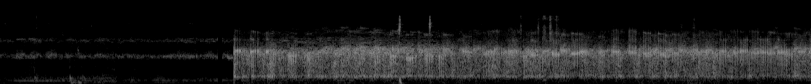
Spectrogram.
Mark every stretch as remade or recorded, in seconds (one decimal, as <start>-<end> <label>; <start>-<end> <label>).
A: 0.0-4.9 recorded; 4.9-6.4 remade; 6.4-8.1 recorded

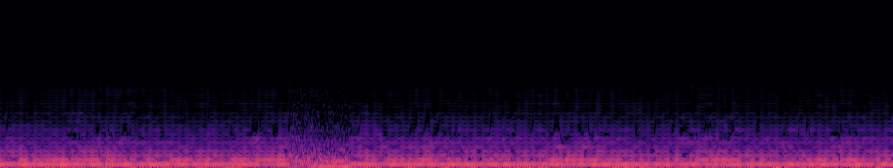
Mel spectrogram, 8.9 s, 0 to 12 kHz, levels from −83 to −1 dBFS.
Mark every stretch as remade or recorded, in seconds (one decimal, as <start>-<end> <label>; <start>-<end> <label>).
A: 0.0-2.9 remade; 2.9-3.5 recorded; 3.5-8.9 remade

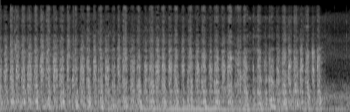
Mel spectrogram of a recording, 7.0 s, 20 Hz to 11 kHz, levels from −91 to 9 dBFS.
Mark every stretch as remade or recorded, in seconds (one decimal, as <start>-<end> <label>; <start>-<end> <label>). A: 0.0-4.7 recorded; 4.7-6.5 remade; 6.5-7.0 recorded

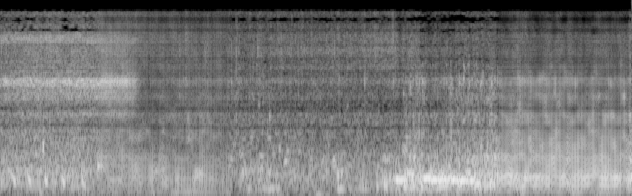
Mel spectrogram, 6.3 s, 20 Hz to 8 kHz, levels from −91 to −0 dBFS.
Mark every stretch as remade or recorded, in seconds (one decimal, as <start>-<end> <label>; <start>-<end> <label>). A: 0.0-1.0 recorded; 1.0-2.3 remade; 2.3-5.0 recorded; 5.0-6.3 remade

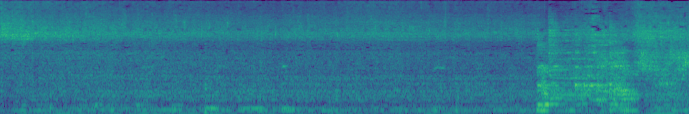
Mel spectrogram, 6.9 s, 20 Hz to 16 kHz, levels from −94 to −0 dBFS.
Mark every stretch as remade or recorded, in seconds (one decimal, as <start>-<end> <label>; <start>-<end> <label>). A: 0.0-6.9 remade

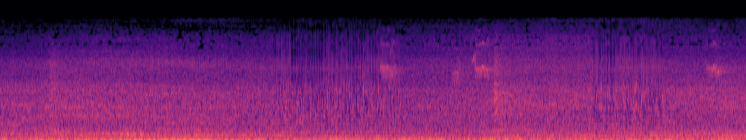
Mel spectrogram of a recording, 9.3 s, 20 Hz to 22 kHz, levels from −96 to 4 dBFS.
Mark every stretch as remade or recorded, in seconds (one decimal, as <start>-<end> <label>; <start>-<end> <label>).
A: 0.0-3.4 recorded; 3.4-5.0 remade; 5.0-7.4 recorded; 7.4-8.3 remade; 8.3-9.3 recorded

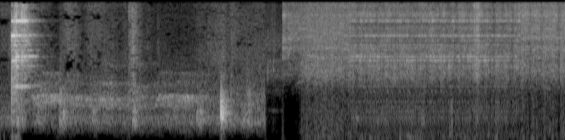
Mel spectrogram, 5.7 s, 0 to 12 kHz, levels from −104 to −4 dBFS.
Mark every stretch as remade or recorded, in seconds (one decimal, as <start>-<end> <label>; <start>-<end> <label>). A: 0.0-3.5 recorded; 3.5-5.2 remade; 5.2-5.7 recorded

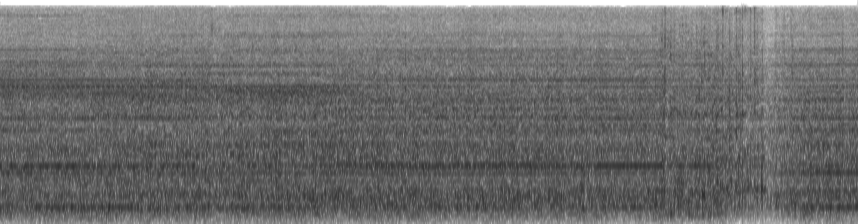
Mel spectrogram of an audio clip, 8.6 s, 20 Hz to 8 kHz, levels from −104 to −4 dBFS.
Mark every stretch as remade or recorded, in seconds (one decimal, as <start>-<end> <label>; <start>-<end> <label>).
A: 0.0-1.3 recorded; 1.3-6.0 remade; 6.0-7.1 recorded; 7.1-8.2 remade; 8.2-8.6 recorded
